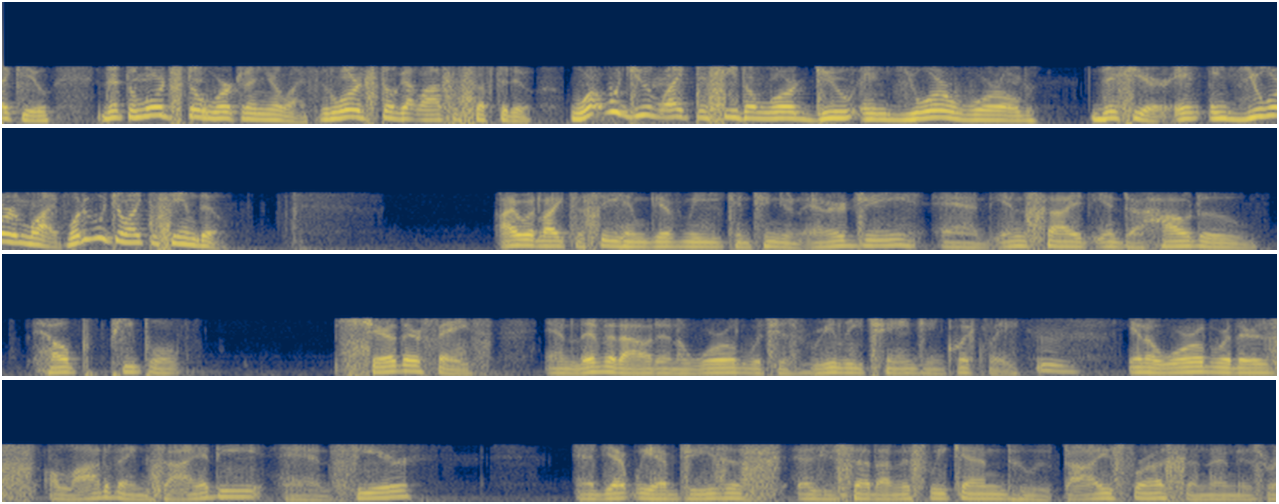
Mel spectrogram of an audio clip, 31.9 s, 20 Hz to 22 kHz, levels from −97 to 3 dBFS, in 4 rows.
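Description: Aliasing runs through the whole clip. The speech was downsampled to what sounds like a 6 kHz rate with no low-pass first, so everything above 3 kHz folds back down as wrong, unrelated tones, sitting roughly 15 dB under the speech and making the sibilants gritty and metallic.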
